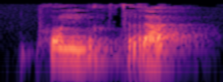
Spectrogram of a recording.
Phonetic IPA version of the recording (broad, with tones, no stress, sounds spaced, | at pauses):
pʰ o˧ n b ɯ˦˥ k̚ t r a˨˩ k̚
